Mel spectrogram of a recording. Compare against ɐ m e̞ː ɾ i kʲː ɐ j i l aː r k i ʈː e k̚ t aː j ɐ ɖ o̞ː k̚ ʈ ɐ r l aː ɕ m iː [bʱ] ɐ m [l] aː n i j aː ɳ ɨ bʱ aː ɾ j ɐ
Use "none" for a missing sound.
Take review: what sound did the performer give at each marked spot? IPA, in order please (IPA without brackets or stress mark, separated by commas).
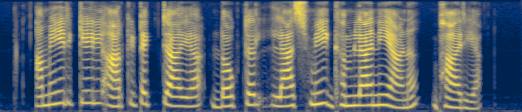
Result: ɡʱ, l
